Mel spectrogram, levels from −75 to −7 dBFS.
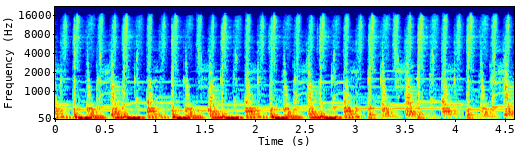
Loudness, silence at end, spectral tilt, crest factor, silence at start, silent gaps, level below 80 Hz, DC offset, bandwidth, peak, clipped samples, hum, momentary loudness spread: -18 LUFS; 0 s; -5 dB/octave; 12 dB; 0 s; none; -18 dBFS; under 0.1%; 17.5 kHz; -4 dBFS; under 0.1%; none; 4 LU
